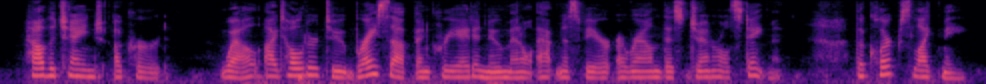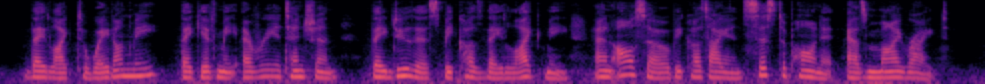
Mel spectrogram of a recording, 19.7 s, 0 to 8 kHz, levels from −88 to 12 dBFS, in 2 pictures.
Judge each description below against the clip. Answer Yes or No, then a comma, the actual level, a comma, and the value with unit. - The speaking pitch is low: No, medium, 170 Hz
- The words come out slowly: No, average, 160 wpm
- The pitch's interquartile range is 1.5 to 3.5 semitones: Yes, average, 3.0 semitones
